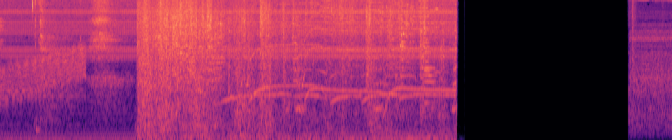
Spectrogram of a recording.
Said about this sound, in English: An explosion in a science lab in downtown Manhattan today caused train delays and gridlocked traffic. The cause of the explosion remains unclear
